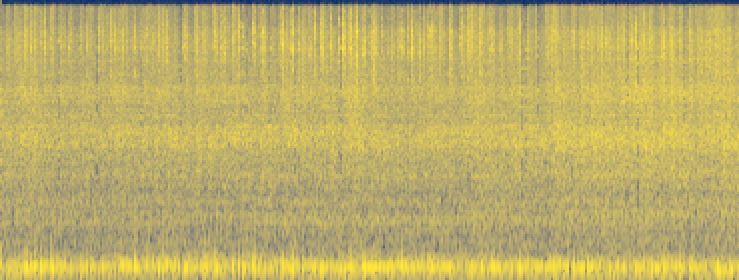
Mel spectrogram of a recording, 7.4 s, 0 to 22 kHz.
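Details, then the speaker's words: 355 stroker V8 in an HX One Tonner, restarted after 11 years unrun, Repco Engineering exhaust, recorded on a shotgun mic walking around: deep, lumpy, tough idle with a steady rumbling exhaust beat, loud but not obnoxious, no knocks or ticks; healthy. "It's loud, but it's not over the top obnoxious loud. It's got a nice growl to it. The idle is nice and tough as well."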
